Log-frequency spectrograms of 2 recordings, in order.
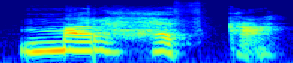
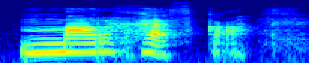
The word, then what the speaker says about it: marchewka: Marchewka. Marchewka. English speakers tend to pronounce it as marchewka. CH as H in Polish, so marchewka.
